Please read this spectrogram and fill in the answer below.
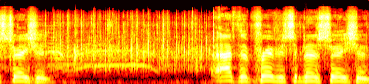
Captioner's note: applause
